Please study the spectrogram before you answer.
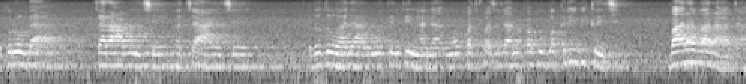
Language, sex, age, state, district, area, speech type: Maithili, female, 45-60, Bihar, Supaul, rural, spontaneous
